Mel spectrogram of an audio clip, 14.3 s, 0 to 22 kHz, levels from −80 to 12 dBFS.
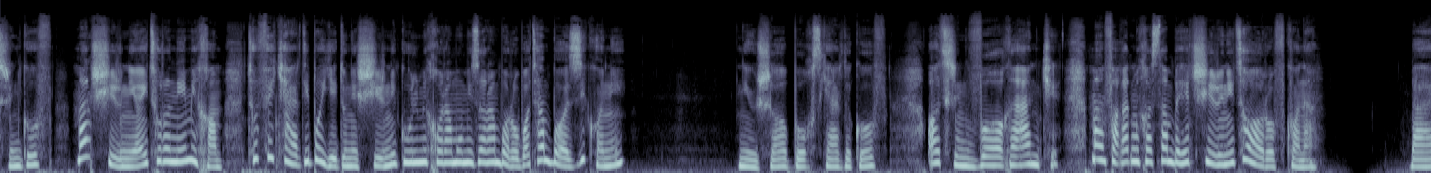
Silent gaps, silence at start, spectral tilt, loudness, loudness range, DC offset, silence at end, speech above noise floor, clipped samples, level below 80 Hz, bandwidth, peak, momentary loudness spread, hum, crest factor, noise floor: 13.57-13.63 s; 0 s; -4.5 dB/octave; -13 LUFS; 4 LU; under 0.1%; 0 s; 46 dB; under 0.1%; -40 dBFS; 15 kHz; 0 dBFS; 8 LU; none; 12 dB; -59 dBFS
